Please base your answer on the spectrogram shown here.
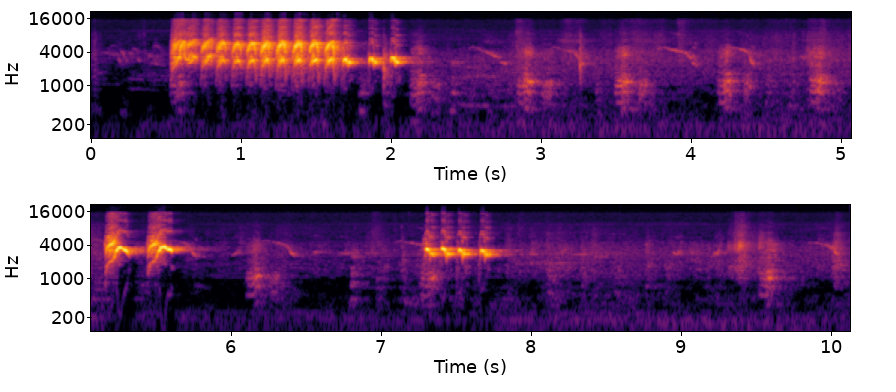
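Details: Lesser green leafbird lure call used for trapping birds: a loud buzzy rapid trill, then sharp paired high notes and scattered short chips at irregular intervals, with a low steady hum underneath.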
